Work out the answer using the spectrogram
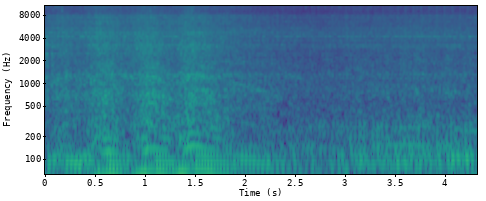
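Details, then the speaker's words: Honda Click scooter, warmed up, after resetting and reshaping the weak cam chain tensioner; low even idle, no ticking or chain rattle, tensioner now quiet, normal idle. "Ito na pala yung nireset natin na tensioner. Yan, tahimik na. Mainit na to. Pinainit namin. Yan, tahimik"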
